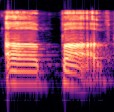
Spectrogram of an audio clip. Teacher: So, that O is saying the H sound. And then we have this a at the beginning that's actually turned into a schwa sound above. So you might sound it out and say above.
